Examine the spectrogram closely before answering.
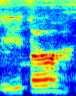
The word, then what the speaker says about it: Aether: Uh, cuz I'm I thought that I read uh God of Upper Air is actually pronounced Ether and I was like I just call it Aether instead.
